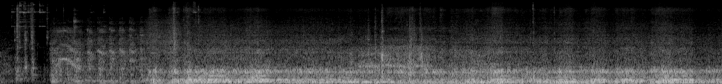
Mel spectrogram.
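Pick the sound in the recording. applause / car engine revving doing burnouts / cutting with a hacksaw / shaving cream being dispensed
car engine revving doing burnouts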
